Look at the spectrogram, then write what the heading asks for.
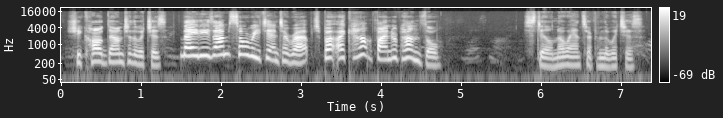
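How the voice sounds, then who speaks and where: A woman reading an audiobook as a dramatic, suspenseful narrator. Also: on the low side. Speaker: audiobook reader. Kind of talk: dramatic scripted story narration.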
